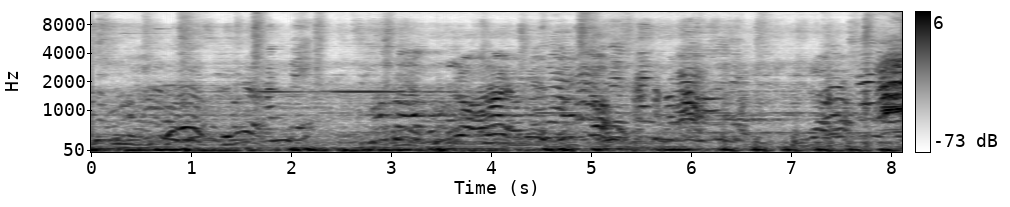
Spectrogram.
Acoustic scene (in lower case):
park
